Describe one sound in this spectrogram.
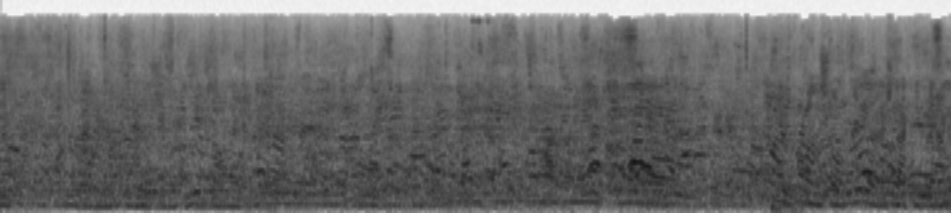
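A crowd of men and women chatter loudly all around, outdoors.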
